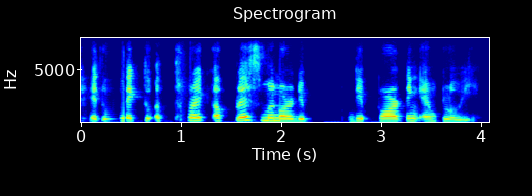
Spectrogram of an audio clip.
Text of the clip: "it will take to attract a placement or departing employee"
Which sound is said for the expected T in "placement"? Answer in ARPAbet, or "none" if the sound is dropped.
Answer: none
